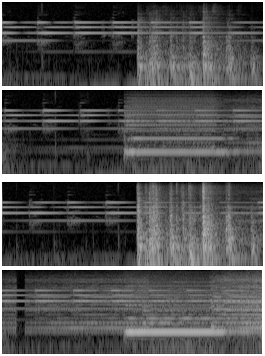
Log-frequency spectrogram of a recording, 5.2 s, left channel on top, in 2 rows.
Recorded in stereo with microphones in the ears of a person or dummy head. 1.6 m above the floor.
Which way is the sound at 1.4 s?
70° right (ahead or behind).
